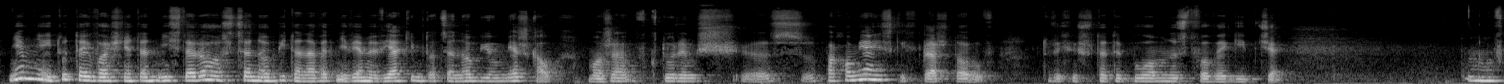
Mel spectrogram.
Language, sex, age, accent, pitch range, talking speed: Polish, male, 50-69, native, 155-205 Hz, 110 wpm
